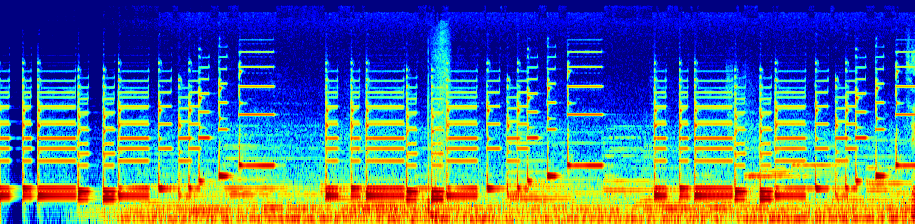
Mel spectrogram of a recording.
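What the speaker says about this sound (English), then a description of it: "Think that's your phone, man." A mobile phone rings in Yakuza: Like a Dragon, a melodic electronic ringtone repeating its bright tonal phrase over and over for the whole stretch, loud and close over a low background hum, with no voices.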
